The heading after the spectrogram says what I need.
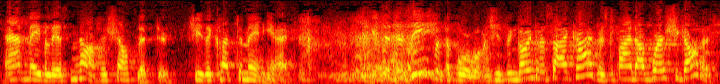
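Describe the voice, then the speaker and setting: A defensive, bossy wife in a radio comedy. Her delivery is lively and varied, under heavy hiss on a muffled old broadcast. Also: on the high side, brisk. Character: defensive, practical wife and mother. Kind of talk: 1940s radio comedy acting.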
